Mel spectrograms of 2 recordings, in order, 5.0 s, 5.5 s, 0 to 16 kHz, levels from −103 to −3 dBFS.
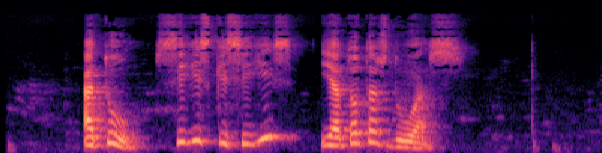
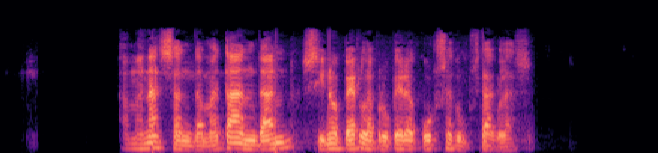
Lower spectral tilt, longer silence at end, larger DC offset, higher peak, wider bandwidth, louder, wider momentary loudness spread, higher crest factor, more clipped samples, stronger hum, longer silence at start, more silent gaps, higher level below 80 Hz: about the same, -4 dB/octave vs -4.5 dB/octave; about the same, 1.2 s vs 1.1 s; neither; second, -6 dBFS vs -2 dBFS; first, 11.5 kHz vs 8 kHz; second, -26 LUFS vs -23 LUFS; about the same, 10 LU vs 10 LU; about the same, 22 dB vs 24 dB; neither; neither; second, 0.7 s vs 1 s; neither; second, -70 dBFS vs -60 dBFS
